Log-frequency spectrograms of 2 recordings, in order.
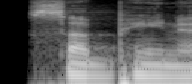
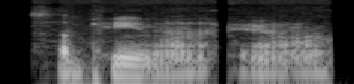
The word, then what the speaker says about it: subpoena: they sent it subpoena is how the word is spelled subpoena is how it's pronounced subpoena well let us know in chat a related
